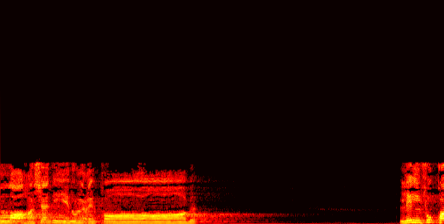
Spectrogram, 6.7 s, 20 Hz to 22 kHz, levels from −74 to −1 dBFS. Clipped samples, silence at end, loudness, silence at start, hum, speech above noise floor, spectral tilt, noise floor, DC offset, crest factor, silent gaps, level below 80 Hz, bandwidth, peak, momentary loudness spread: under 0.1%; 0 s; -23 LUFS; 0 s; none; 35 dB; -3.5 dB/octave; -57 dBFS; under 0.1%; 20 dB; none; -56 dBFS; 6.4 kHz; -4 dBFS; 14 LU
